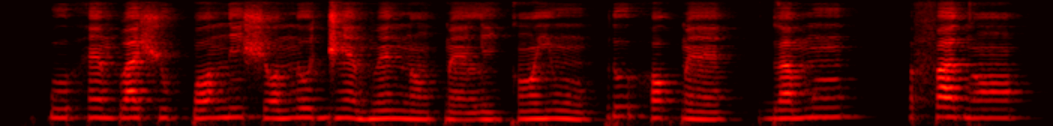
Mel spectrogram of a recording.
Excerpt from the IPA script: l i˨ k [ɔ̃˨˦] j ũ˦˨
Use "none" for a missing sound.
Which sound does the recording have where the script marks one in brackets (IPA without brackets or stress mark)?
ɔ̃˨˦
